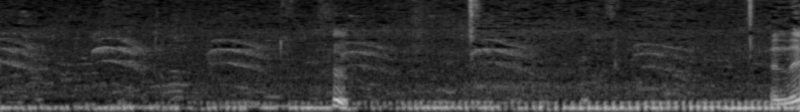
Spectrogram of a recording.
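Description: A small animal calling repeatedly, about two short high arched calls a second, over a low engine drone that grows louder in the second half. A brief low hum comes about two and a half seconds in.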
